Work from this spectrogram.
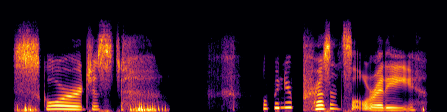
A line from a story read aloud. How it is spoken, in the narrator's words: Albus mumbled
